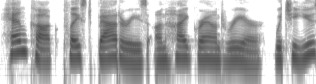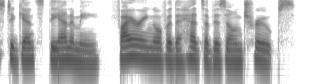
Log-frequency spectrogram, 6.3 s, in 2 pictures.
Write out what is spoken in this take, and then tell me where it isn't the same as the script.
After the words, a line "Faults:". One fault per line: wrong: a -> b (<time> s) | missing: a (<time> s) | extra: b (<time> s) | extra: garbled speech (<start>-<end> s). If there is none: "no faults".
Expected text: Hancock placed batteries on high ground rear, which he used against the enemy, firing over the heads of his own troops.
Hancock placed batteries on high ground rear, which he used against the enemy, firing over the heads of his own troops.
Faults:
no faults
